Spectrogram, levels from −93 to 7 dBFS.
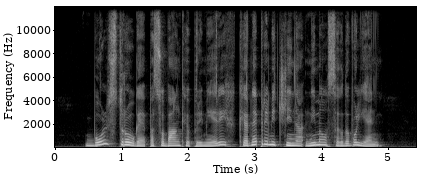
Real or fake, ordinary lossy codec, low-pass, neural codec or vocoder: real; none; none; none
